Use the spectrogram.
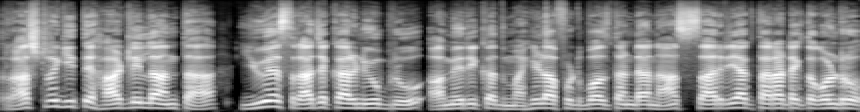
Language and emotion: Kannada, angry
